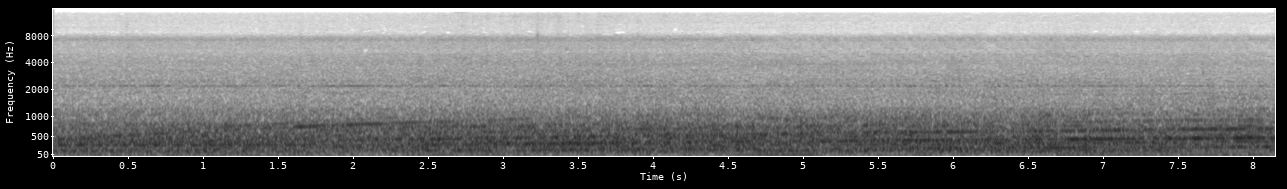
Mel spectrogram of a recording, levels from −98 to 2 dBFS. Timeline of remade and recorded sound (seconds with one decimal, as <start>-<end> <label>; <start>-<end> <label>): 0.0-4.4 recorded; 4.4-6.9 remade; 6.9-7.5 recorded; 7.5-8.2 remade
